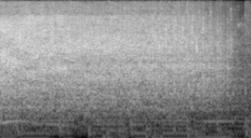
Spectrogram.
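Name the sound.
corded jigsaw cutting plasterboard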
